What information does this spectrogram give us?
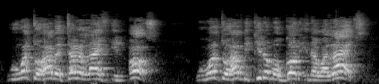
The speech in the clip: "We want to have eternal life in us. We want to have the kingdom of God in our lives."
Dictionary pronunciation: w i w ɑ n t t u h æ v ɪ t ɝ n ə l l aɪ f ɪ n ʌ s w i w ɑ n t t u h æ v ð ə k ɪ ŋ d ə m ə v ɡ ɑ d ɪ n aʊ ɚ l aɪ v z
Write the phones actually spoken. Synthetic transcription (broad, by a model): w i w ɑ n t t u h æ v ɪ t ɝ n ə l l aɪ f ɪ n ʌ s w i w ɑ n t t u h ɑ v ð ə k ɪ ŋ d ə m ə v ɡ ɑ d ɪ n aʊ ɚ l aɪ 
